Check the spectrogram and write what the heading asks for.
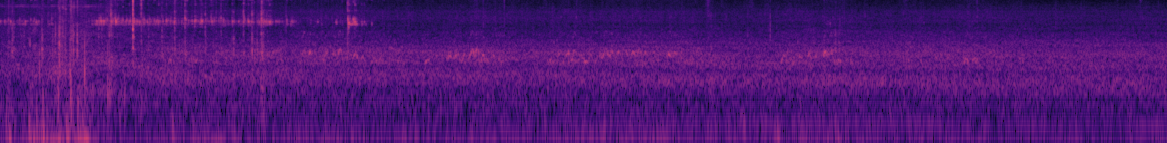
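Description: Steady rush of water spilling over a low river dam. In the first three seconds there are clicks and knocks of fishing rods being handled at their bank holders, over a high thin buzz that stops about three seconds in.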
